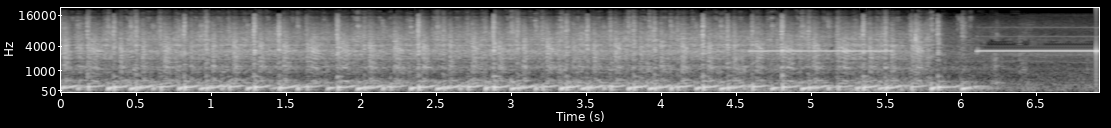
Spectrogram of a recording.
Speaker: man i hate to give up on it because uh it actually fired right up and it ran pretty decent for a minute as soon as i went to put it in gear it died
